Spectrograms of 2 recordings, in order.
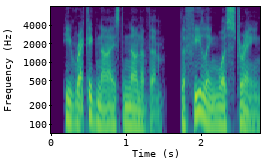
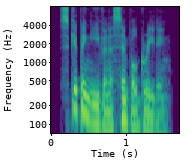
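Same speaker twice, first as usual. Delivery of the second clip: usual speaking voice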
